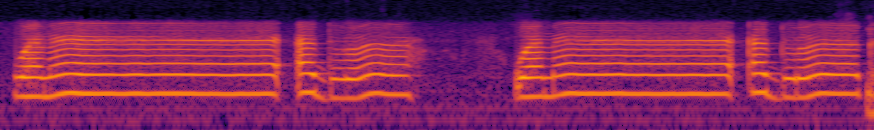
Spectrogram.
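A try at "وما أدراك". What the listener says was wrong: دال کو لائٹ کریں گے.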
